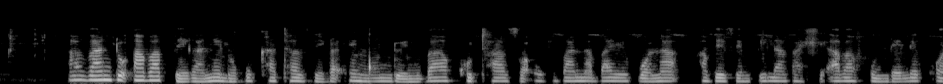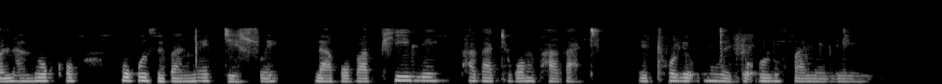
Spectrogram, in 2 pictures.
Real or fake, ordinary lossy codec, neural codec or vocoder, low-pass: real; Opus, 24 kbps; none; 5.4 kHz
